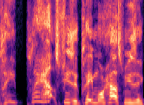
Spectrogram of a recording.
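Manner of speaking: very high-pitched, shrill scream. Retelling how a club owner screamed at the dj: imitating someone screaming. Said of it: "the owner was screaming".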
